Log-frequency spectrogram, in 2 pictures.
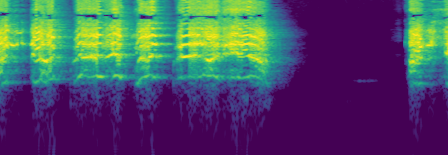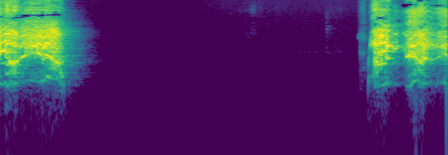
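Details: Moluccan cockatoo screaming in harsh, raspy bursts: a run of several rapid screams over nearly three seconds, a shorter outburst after a pause, then another burst starting near the end.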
